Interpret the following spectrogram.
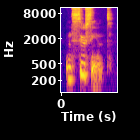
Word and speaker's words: insouciant: Really? Like soup? Oh, insouciant. Okay, not soup. There's no P. Insouciant.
